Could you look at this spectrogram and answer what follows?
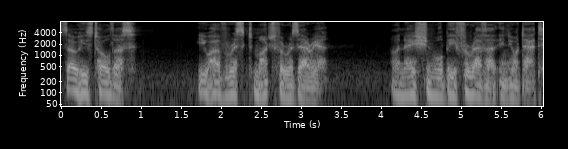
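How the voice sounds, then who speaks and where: In a very clean recording with a silent background, a put-on character voice with fairly even intonation moves at a moderate pace, pausing long and often. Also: man, very deep, low pitch for a man. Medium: video game. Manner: earnest, restrained.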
